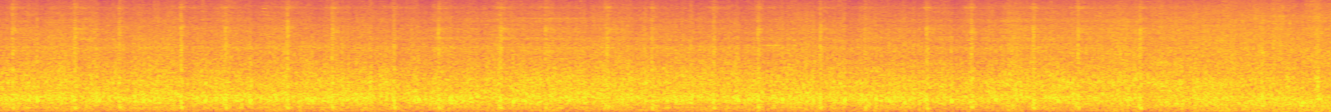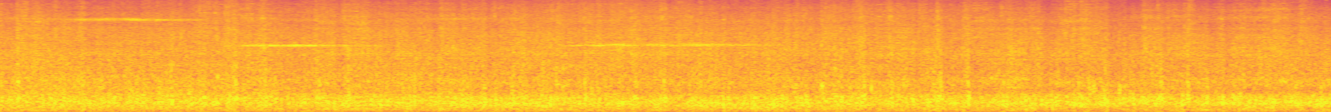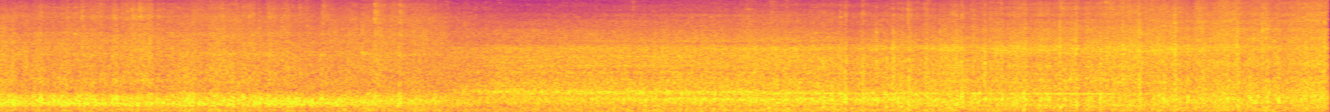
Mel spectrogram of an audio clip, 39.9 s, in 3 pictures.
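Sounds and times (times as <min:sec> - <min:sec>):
freight train wagons rolling: 0:10.8 - 0:30.8, 0:34.1 - 0:39.9
high wheel squeals: 0:13.4 - 0:16.9, 0:19.0 - 0:20.9.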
